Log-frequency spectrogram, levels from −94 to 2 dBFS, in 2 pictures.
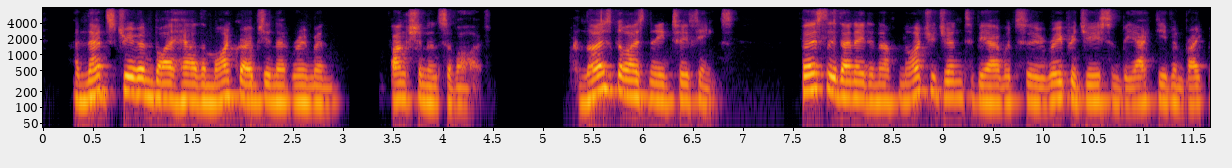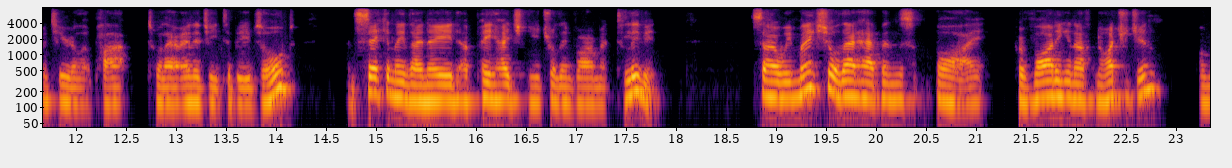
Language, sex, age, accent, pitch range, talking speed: English, male, 40-59, Australian, 130-155 Hz, 165 wpm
